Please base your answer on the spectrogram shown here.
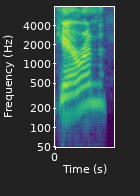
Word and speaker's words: Garron: Uh, it is Jesse and now you pronounce it Garren. Yeah. All right. So, it's Jesse Garren.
